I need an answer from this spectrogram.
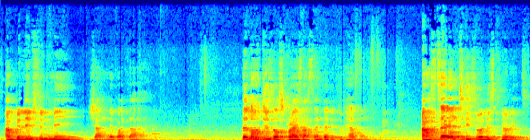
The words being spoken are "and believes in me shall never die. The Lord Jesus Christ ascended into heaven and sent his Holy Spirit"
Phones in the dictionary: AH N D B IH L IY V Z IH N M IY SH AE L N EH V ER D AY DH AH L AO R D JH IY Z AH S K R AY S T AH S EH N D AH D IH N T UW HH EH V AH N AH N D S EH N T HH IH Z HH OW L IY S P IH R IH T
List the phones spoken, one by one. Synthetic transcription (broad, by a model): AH N B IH L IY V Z IH N M IY SH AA L N EH V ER D AY DH AH L AO D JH IY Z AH S K R AY S T AH S EH N D AH D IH T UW HH EH V AH N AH N S EH N T HH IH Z HH OW L IY S P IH R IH T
